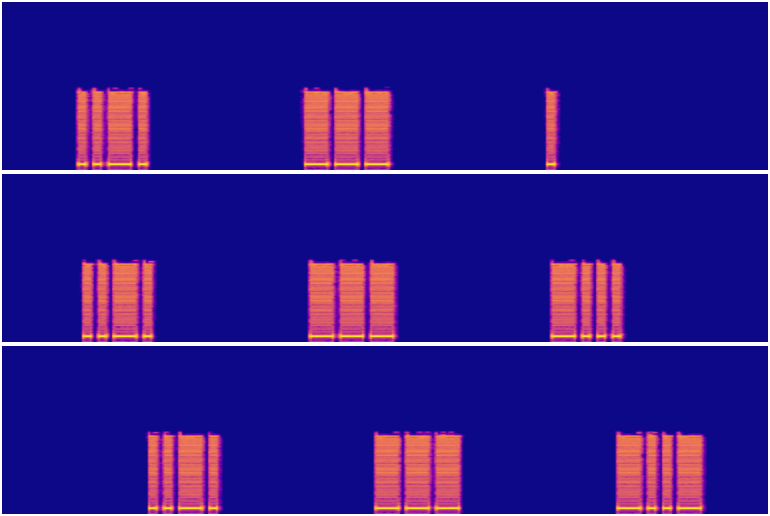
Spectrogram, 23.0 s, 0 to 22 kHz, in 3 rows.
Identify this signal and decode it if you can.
Morse code, heard as a keyed tone, about 16 wpm, spaced as for 5 wpm, 800 Hz. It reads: FOE FOB FOX
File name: Prefixes / By First Letter / Fs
